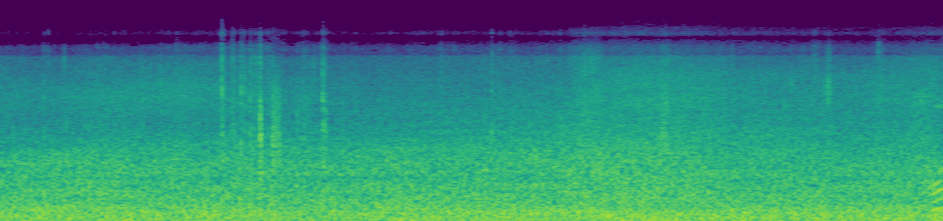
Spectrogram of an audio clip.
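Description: Ocean waves rushing up a San Diego beach and drawing back during a grunion run at night, a loud continuous wash of surf with some wind noise on the microphone.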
